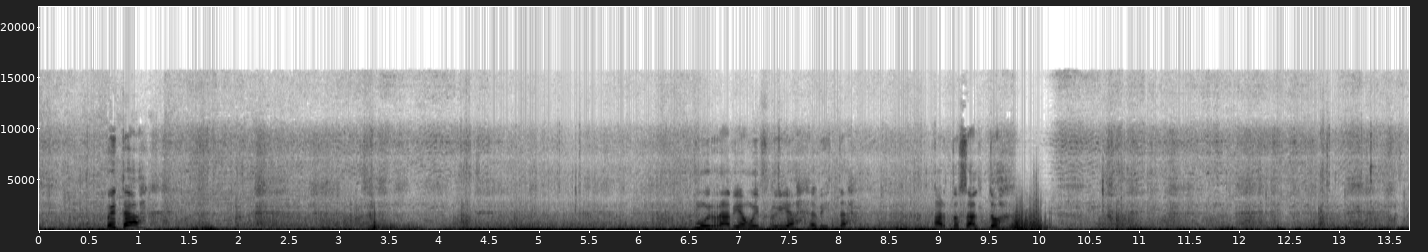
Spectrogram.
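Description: Wind rumbles loudly past a fast-moving rider.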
